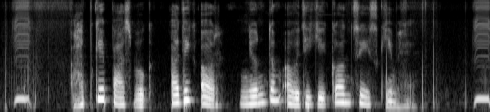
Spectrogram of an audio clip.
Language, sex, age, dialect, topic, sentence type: Hindi, male, 25-30, Garhwali, banking, question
